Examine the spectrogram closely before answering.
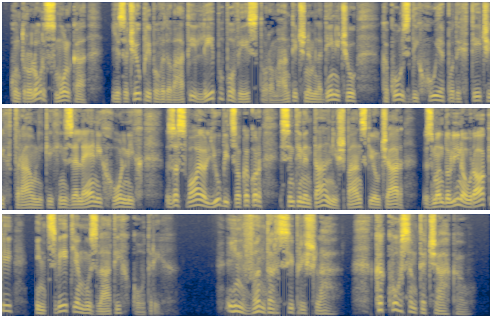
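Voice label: slovenian male narration; voice demos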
